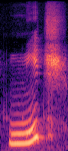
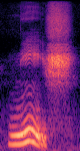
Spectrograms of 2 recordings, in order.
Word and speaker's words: niche: you say you can either say niche or niche and this means a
